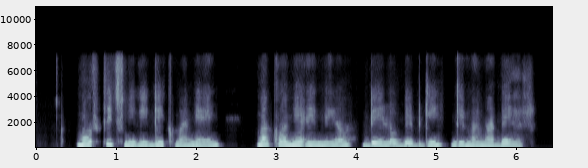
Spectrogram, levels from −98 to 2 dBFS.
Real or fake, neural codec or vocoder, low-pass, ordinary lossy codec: fake; codec, 16 kHz, 1 kbps, FreqCodec, smaller model; 7.2 kHz; none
